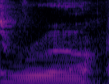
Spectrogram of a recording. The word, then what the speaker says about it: Ruel: R-U-E-L. – Oh, yeah, it is Ruel. – Yeah. – Isn't it Ruel, like dual? – I was thinking Ruel.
